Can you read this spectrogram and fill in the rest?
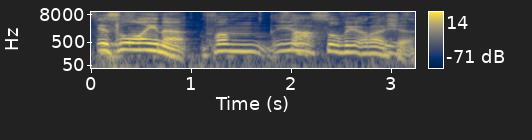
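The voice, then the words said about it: Put-on Russian accent. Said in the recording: “A Russian accent.”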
